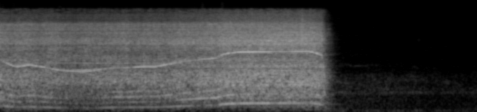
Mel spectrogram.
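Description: A power drill whines steadily while backing screws out of an RV air conditioner's cover panel, a loud continuous motor tone that shifts pitch slightly as it loads, then stops abruptly into near silence.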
